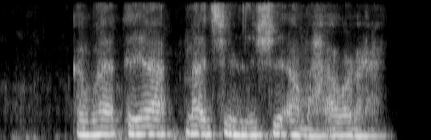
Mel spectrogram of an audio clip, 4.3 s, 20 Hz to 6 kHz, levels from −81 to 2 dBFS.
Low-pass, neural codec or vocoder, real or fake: 5.4 kHz; codec, 16 kHz, 4.8 kbps, FACodec; fake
